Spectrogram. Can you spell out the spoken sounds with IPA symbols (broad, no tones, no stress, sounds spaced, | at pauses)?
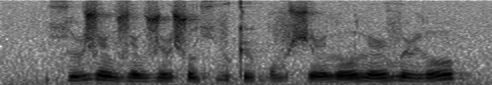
ç u ɭ z ə˞ u̯ z ə˞ u̯ z o ɭ s o ç v u ʈ u ɭ b ɔ v ʃ ə˞ l o l ə˞ v o ɭ l o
